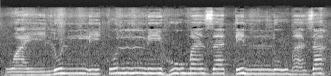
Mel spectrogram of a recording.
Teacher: Wai sahaja yang baca 2 harakat.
